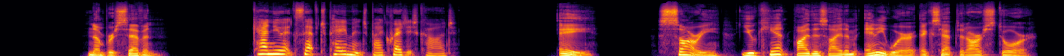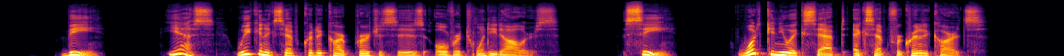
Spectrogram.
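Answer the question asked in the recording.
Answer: B: Yes, we can accept credit card purchases over $20.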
